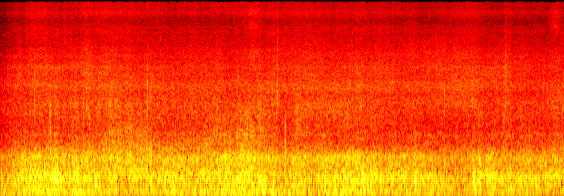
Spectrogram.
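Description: Dog sled gliding along a snowy trail: a steady rushing noise of the runners over snow, with wind on the microphone.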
